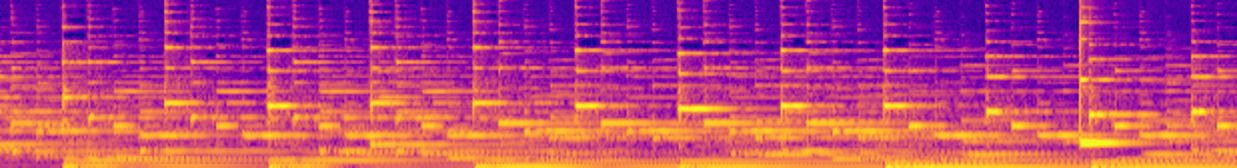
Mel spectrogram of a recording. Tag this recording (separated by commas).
Glockenspiel, Marimba, Mallet percussion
